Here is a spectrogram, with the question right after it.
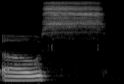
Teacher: Sometimes that S sounds like a Z in those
